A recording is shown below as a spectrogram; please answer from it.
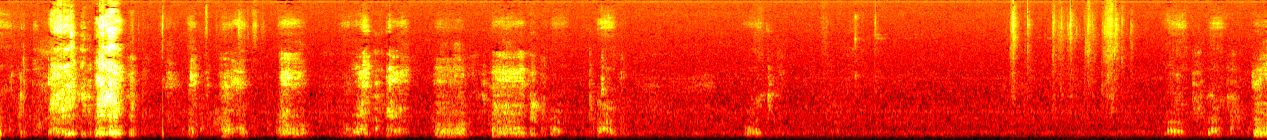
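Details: Havanese indoors, fighting with a Coton de Tulear; short rough growling bursts and snarls come in irregular clusters, busiest in the first seven seconds, then sparser after a quiet stretch.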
